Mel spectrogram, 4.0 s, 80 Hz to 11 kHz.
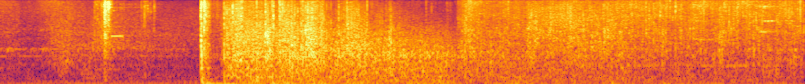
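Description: A loud, close explosion booms suddenly in the Battlefield 4 campaign's Baku mission, with a deep low rumble and a debris-filled roar that trails off over several seconds.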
